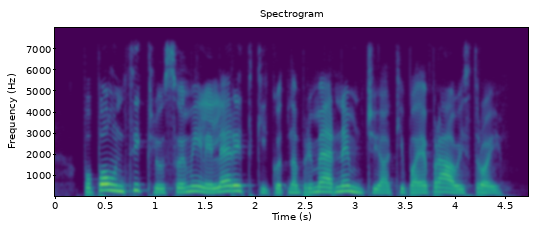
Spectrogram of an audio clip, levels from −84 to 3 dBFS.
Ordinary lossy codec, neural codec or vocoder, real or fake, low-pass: none; none; real; 7.2 kHz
